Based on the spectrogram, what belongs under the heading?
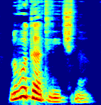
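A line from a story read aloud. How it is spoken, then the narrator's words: Pleasant voice. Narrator (Russian): Все тем же приятным голосом откликнулся мой спаситель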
